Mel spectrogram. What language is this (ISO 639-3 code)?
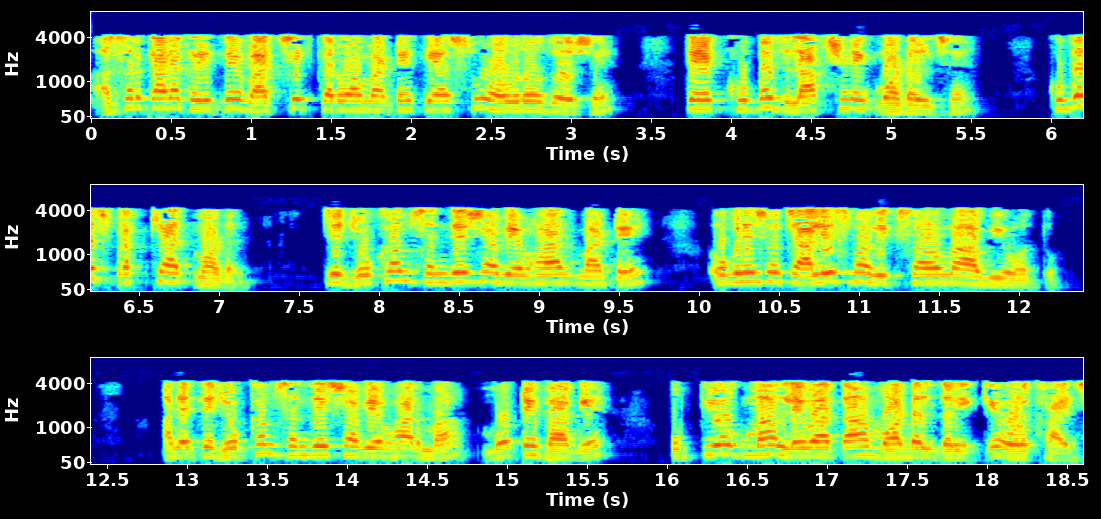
guj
